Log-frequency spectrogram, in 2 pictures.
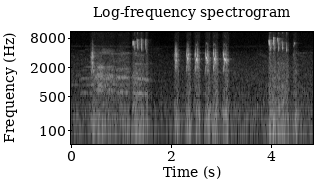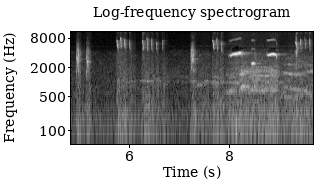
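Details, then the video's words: High, thin rapid chirping from a caged olive-backed sunbird used as a training master: quick runs of four or five ticking notes, short pauses, then busier trilled bursts toward the end. The song is in the besetan and tembakan style. "Kolibri Ninja / Konin Gacor Full Besetan & Tembakan Rapat untuk Masteran ataupun Pancingan"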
